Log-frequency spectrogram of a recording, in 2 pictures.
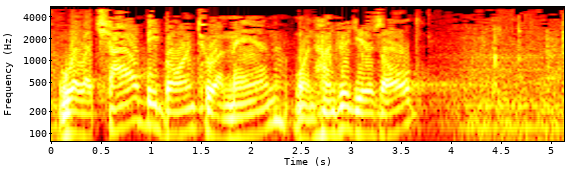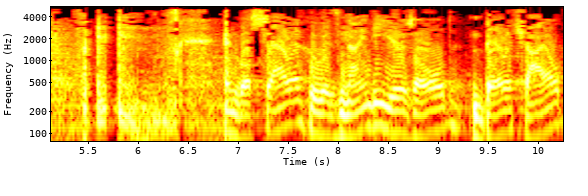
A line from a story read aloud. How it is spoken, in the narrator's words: said in his heart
